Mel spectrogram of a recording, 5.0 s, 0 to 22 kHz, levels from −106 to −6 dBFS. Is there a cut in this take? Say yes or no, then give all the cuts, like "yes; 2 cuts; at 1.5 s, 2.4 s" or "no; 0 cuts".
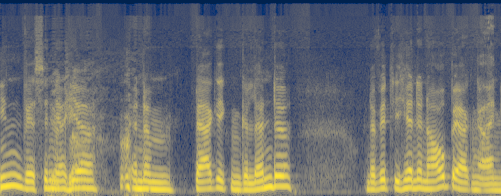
no; 0 cuts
